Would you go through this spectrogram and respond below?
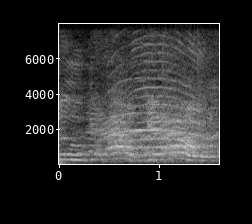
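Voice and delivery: high, loud frantic warning; panicked yell. Retold or imitated. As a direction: shout at your younger self to leave. Older self yelling warning.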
